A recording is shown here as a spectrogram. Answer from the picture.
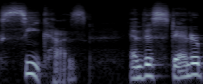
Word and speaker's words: Sikh: So the next time you see this word, pronounce it as Sikh. You don't have to be perfect. As long as you're trying, that's it. That's the whole ask. Because at the end of the day, Sikh means learner.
